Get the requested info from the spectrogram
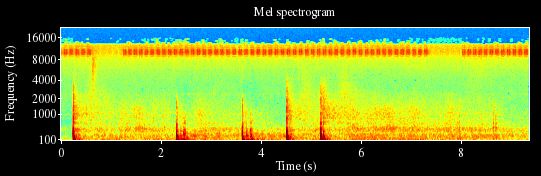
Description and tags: Several firework cracks in the distance in open field.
